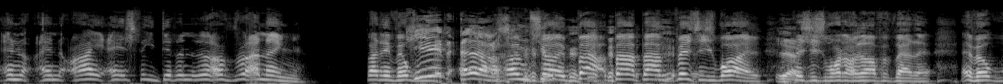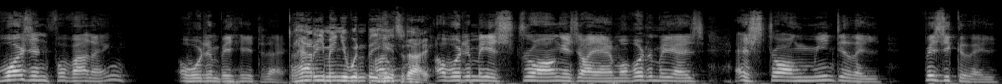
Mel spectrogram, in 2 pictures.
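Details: Adult man with congenital cerebral palsy, a brain injury from oxygen loss during birth, with thinking intact; real dysarthria (cerebral palsy).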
